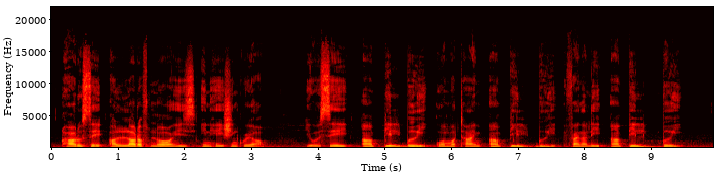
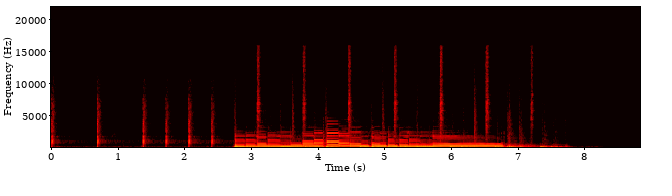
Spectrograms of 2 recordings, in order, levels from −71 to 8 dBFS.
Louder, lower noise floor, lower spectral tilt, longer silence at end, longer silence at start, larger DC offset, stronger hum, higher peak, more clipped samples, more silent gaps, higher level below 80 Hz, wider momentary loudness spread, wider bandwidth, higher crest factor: about the same, -28 LUFS vs -30 LUFS; second, -53 dBFS vs -70 dBFS; second, -4.5 dB/octave vs -7 dB/octave; second, 0.1 s vs 1.1 s; first, 0.15 s vs 0 s; neither; neither; first, -8 dBFS vs -14 dBFS; neither; neither; second, -58 dBFS vs -36 dBFS; second, 10 LU vs 17 LU; first, 18.5 kHz vs 16 kHz; about the same, 20 dB vs 18 dB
